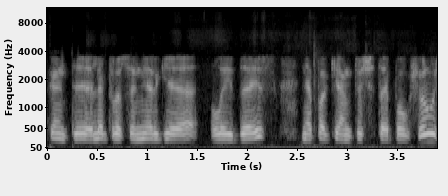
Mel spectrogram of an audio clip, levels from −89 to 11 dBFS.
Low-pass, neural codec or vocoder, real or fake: 10.8 kHz; none; real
